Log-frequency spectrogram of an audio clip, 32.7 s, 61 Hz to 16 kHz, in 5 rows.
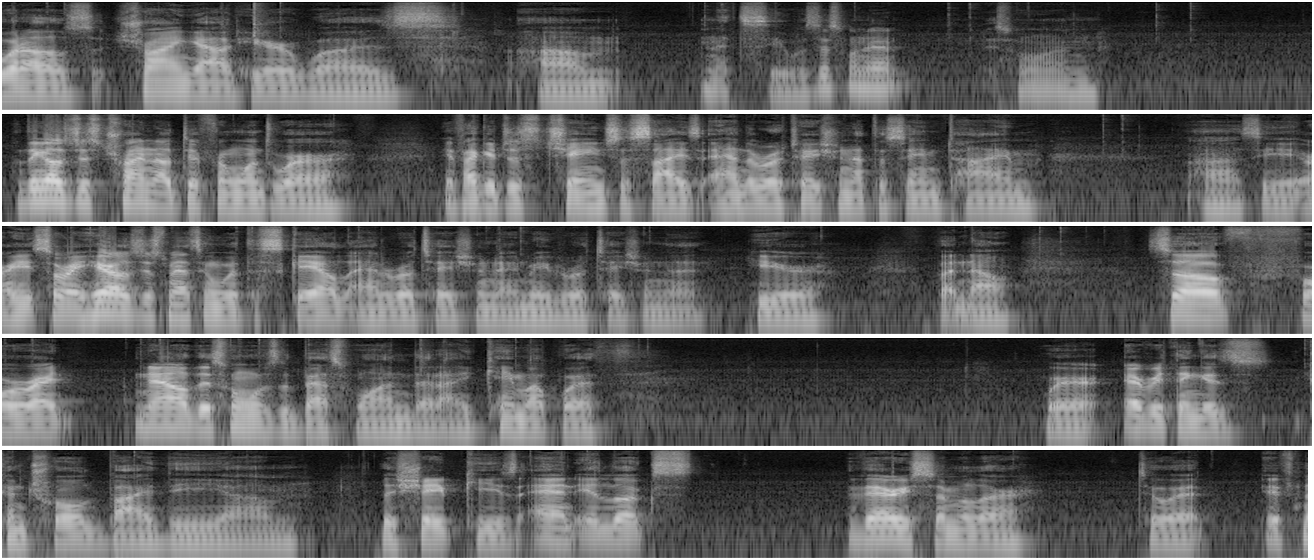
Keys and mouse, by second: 0.3-3.6 drag, 3.6-8.4 right drag, 12.1-18.3 right drag, 18.4-22.3 right drag, 22.3 middle click, 23.0-24.1 drag, 26.8-31.4 drag.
